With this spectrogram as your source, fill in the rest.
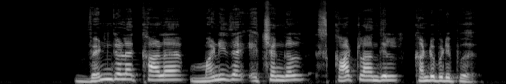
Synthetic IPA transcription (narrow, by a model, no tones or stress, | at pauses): ʋɛɳɡɐɭɐkːaːlɐmɐnɪðɐʔɛt͡ʃːɐŋɡɐɭskaːʈlaːnd̪ɪlkɐɳɖɯp̬ɪɽɪpːɯ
